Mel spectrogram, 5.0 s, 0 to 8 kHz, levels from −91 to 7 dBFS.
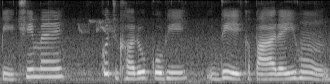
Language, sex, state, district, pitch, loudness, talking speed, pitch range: Hindi, female, Bihar, Kaimur, 210 Hz, -14 LUFS, 120 wpm, 190-230 Hz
